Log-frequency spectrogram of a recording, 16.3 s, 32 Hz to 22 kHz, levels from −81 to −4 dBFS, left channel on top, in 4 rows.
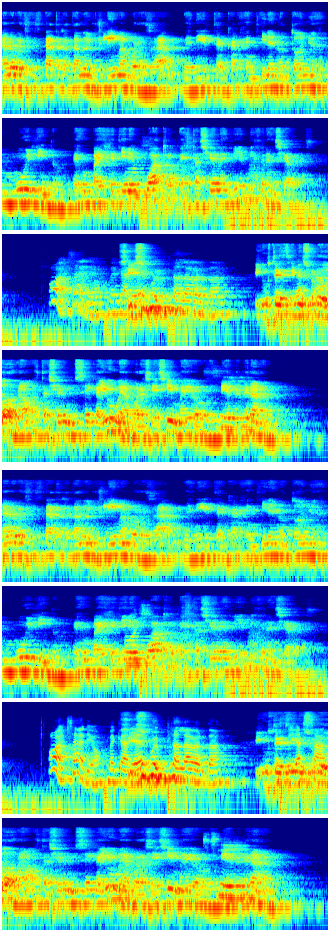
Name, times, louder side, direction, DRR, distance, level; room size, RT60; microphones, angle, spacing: voice 1, 0.0-7.9 9.6-9.9 11.3-15.6, left 1 dB, 30° left, 2 dB, 0.3 m, -23 dB
sound 1, 6.1-6.5 6.8-9.4, equal, 35° right, 1.2 m, -37 dB
voice 2, 8.7-11.0 11.6-12.4 14.9-15.4, right 4 dB, 90° right, 8 dB, 0.4 m, -23 dB
3.5 x 2.2 x 3.5 m, 1.1 s
head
